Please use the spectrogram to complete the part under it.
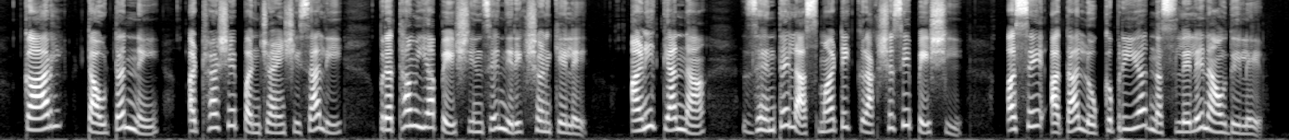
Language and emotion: Marathi, neutral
